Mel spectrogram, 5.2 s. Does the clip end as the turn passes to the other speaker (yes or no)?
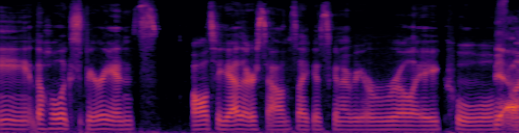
yes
